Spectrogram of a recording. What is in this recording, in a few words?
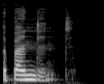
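"abundant", American English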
